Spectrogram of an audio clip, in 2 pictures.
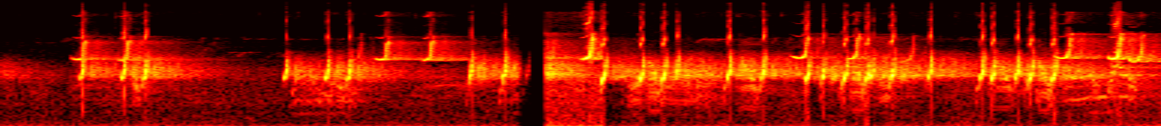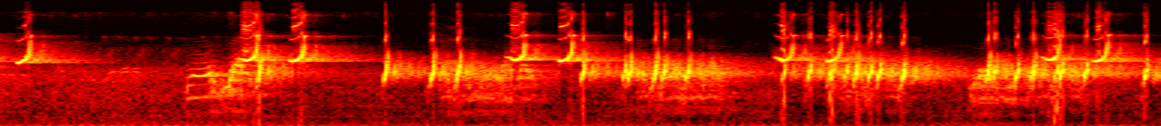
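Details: Common quail calling, used by hunters to attract quail. Scratchy buzzing phrases mixed with level whistled notes and sharp ticks, repeated continuously with short gaps.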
